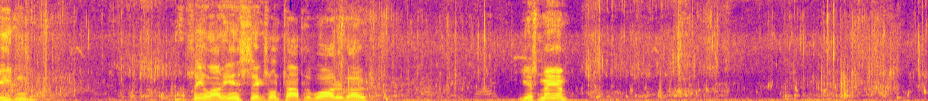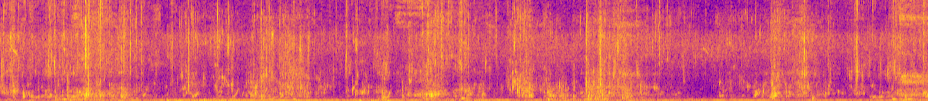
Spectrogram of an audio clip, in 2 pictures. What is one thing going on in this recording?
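Water laps gently against the hull of a boat.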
